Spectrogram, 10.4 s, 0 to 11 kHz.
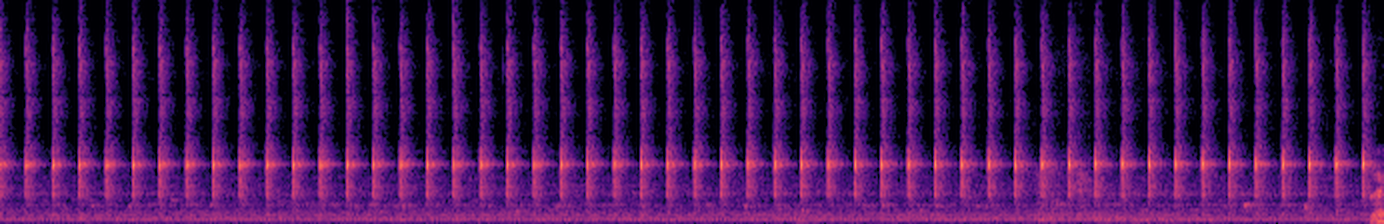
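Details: Laser tattoo removal in progress: very regular snapping pulses, about 150 a minute, over a steady machine hum, as the laser fires.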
